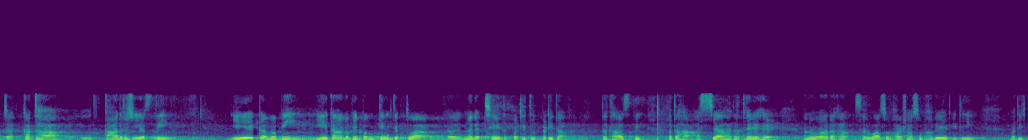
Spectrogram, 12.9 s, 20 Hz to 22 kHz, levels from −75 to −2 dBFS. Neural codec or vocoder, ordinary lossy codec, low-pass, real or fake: codec, 16 kHz, 4 kbps, FreqCodec, smaller model; none; 7.2 kHz; fake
